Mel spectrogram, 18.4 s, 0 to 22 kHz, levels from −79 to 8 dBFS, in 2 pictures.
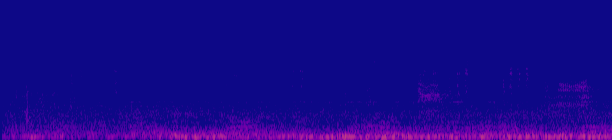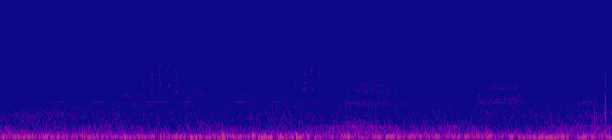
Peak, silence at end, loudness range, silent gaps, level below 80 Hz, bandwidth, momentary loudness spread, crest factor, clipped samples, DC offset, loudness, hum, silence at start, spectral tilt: -34 dBFS; 0 s; 5 LU; none; -52 dBFS; 5.8 kHz; 8 LU; 16 dB; under 0.1%; under 0.1%; -53 LUFS; none; 0 s; -7.5 dB/octave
